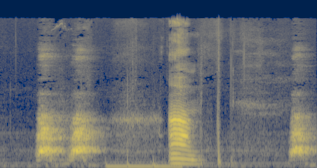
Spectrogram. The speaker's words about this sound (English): that's my dog going crazy, so bear with me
